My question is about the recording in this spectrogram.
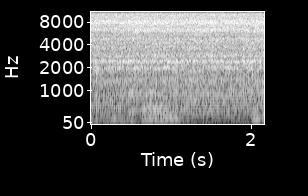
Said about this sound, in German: und du föhnst so als Coiffeuse. in eine Richtung, ja.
